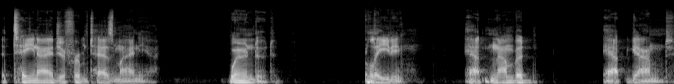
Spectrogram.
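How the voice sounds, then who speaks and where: Here a man with an Australian accent speaks at a moderate pace. His pitch is very deep and low, his tone bright and sharp, with vocal fry. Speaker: podcast host. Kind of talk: reading aloud. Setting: studio. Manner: dramatic.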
